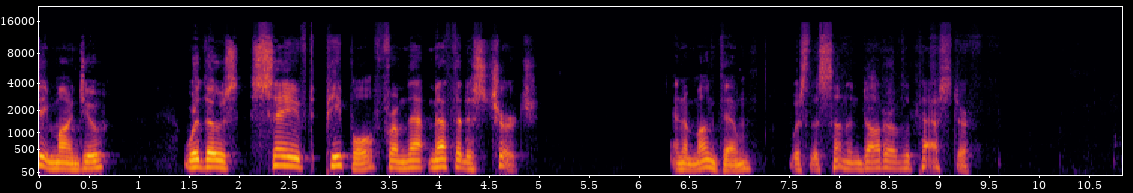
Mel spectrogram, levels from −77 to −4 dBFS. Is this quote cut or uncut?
cut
